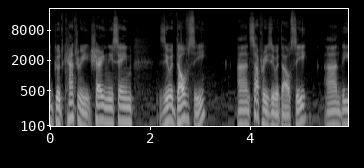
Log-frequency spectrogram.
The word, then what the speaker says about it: Zwiadowski: I keep wanting to pronounce it as a W, but it's sort of more as like a V, the same as it is in German in Polish.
